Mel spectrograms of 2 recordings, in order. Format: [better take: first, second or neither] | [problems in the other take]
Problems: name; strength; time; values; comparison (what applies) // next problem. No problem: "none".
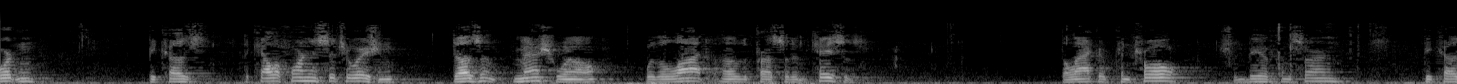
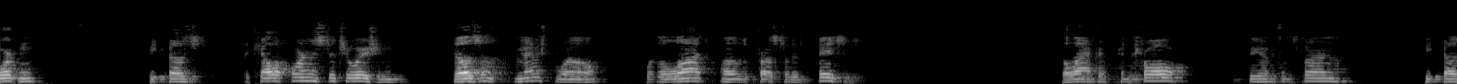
first | noise reduction (neural mask model DeepFilterNet 3)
